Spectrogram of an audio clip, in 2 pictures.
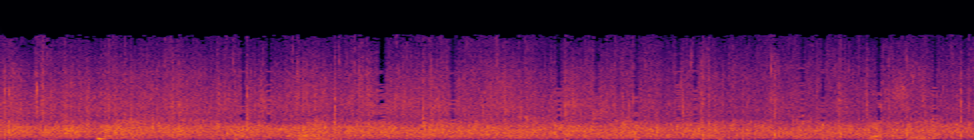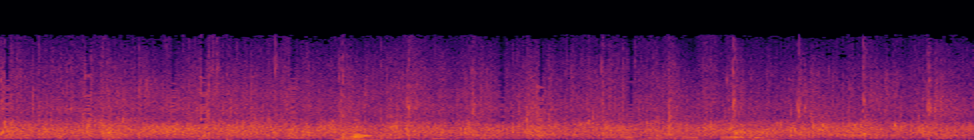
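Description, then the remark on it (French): An audience claps steadily for about ten seconds to applaud the speaker at the close of a talk, a dense, even wash of many hands with no pauses, staying loud throughout while faint voices murmur underneath. “Bon, et nous allons peut-être conclure en applaudissant notre orateur.”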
